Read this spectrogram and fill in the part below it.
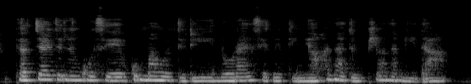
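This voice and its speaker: At a moderate pace, a woman speaks in a calm, gentle, dark and mellow tone that is somewhat breathy, with fairly even intonation. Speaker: amateur writer reading own essay. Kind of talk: personal essay audiobook reading.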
